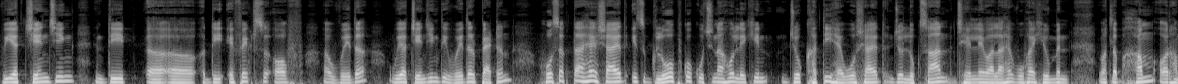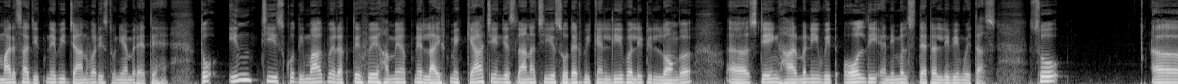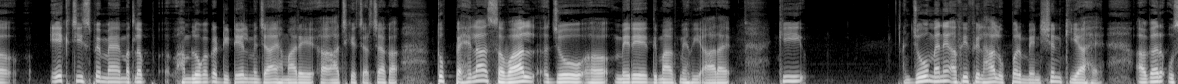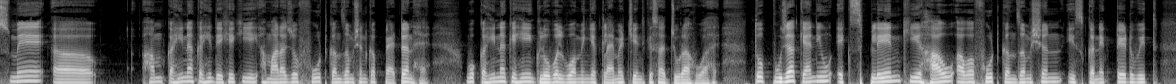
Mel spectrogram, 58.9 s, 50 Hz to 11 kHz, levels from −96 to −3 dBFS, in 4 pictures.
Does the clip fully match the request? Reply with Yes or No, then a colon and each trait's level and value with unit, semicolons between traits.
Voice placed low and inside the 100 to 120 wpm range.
No: low, 130 Hz; average, 170 wpm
